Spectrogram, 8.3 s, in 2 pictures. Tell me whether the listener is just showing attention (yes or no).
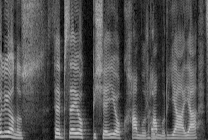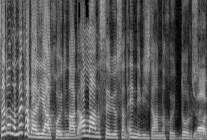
no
